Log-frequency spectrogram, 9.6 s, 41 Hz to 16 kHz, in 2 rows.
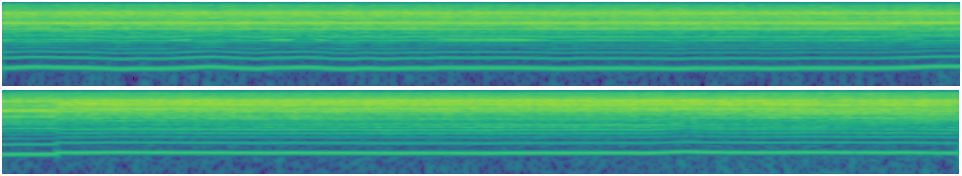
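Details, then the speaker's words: Stihl 044 chainsaw rebuilt with a cheap Amazon cylinder, piston and carburetor kit, OEM coil, cutting wood: crisp, steady two-stroke scream that dips and recovers under load; strong and clean. "For a cheapy Amazon rebuild kit, I'd say it's running pretty good."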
